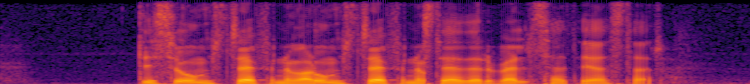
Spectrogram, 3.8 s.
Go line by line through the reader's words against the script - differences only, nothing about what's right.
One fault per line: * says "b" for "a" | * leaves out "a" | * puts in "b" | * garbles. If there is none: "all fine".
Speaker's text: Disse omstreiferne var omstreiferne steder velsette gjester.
all fine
